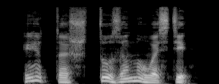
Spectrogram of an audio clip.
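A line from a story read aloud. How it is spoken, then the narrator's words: Muttered. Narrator (Russian): пробормотала Сайла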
